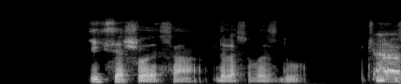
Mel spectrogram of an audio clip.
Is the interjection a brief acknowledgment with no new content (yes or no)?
no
